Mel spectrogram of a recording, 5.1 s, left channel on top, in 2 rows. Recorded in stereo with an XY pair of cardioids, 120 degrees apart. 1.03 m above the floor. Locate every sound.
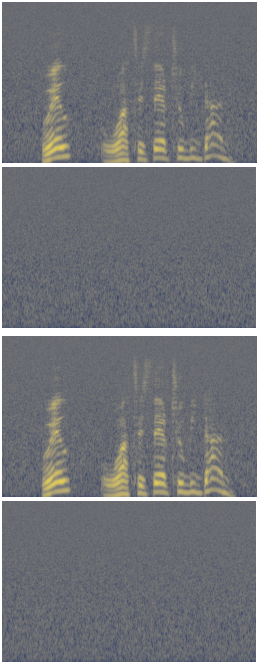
0.4 s a man speaking: straight ahead; by 2.3 s 30° right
